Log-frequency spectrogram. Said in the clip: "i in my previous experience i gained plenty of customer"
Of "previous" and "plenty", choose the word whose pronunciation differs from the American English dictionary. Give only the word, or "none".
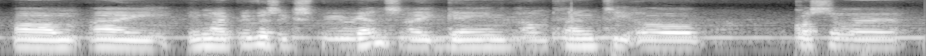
none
